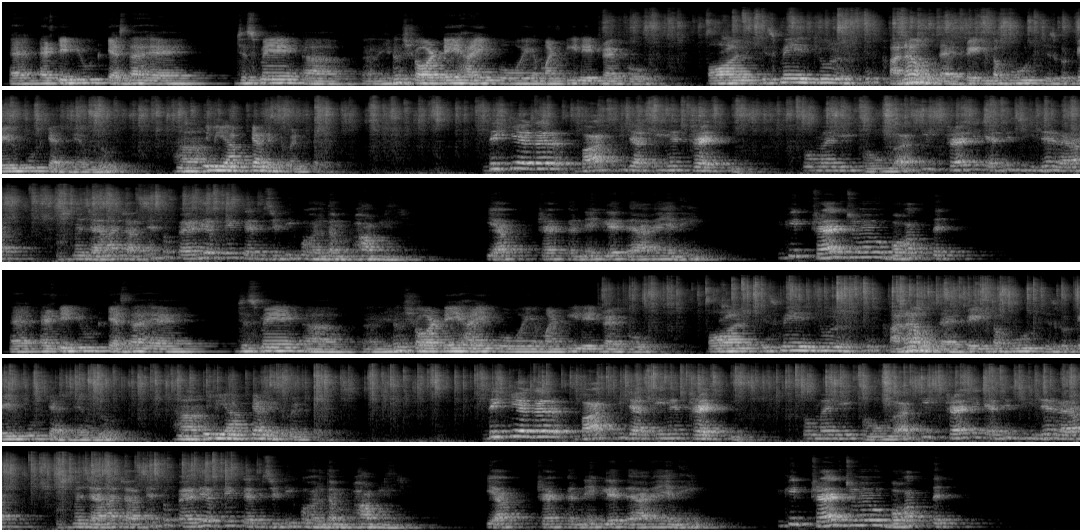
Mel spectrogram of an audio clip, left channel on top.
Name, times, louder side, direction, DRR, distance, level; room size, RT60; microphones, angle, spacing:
voice 1, 0.1-1.8 2.3-6.4 7.1-11.9 12.5-14.0, left 1 dB, 80° left, 1 dB, 0.9 m, -25 dB
sound 1, 6.0-24.2, right 2 dB, 45° right, 1.0 m, -32 dB
voice 2, 12.5-12.8 15.6-18.2 18.8-21.6 22.1-25.6 26.4-26.6 26.9-28.5 29.4-30.9, right 1 dB, 80° right, -4 dB, 1.4 m, -27 dB
3.3 x 2.8 x 3.9 m, 0.72 s
head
